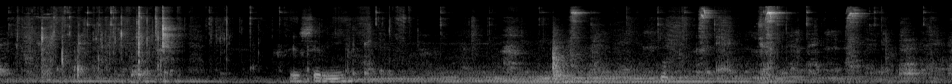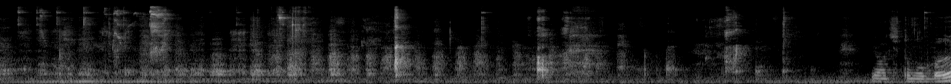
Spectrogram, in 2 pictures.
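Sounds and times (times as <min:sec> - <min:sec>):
dog claws clicking on tile: 0:00.0 - 0:02.9, 0:03.5 - 0:12.9
dog gnawing rubber ball: 0:00.0 - 0:15.2.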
